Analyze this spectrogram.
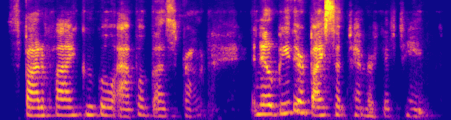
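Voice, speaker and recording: Somewhat breathy and fairly high-pitched, a woman with an American accent speaks at a moderate pace with ordinary pitch variation. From United States. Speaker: podcast host. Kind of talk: interview questions, webinar hosting.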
